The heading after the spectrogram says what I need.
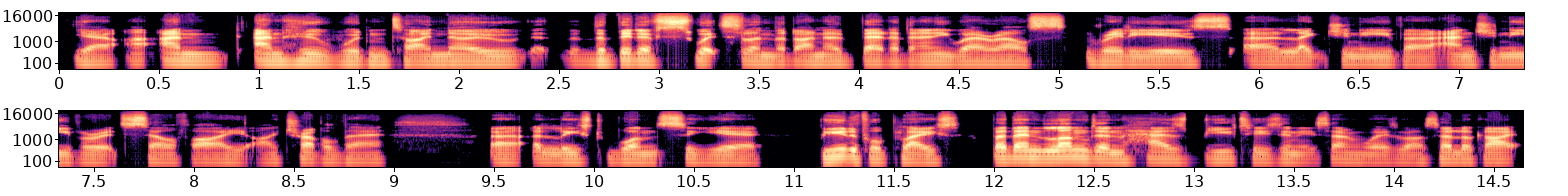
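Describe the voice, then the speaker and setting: Friendly and conversational, with a few restarts, this business podcast host introduces the show and puts questions to his guest. The man has a mid-range voice, recorded dry at studio quality.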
